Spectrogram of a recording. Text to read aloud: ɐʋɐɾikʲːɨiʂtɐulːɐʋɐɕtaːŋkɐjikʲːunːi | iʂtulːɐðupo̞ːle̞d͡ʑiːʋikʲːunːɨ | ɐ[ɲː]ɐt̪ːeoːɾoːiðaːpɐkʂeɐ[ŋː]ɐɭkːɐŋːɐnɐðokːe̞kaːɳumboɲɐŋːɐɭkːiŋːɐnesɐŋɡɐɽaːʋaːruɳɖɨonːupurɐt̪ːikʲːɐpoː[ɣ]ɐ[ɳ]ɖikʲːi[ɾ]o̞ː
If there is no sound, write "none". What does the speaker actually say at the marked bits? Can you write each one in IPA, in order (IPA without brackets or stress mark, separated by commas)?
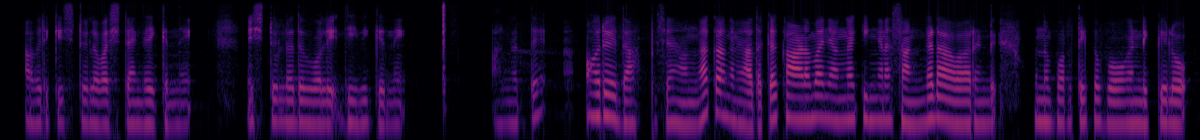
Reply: ŋː, ŋː, ɣ, ɳ, l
